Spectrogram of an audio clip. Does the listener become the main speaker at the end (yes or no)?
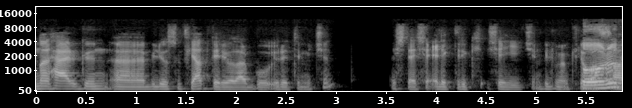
no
